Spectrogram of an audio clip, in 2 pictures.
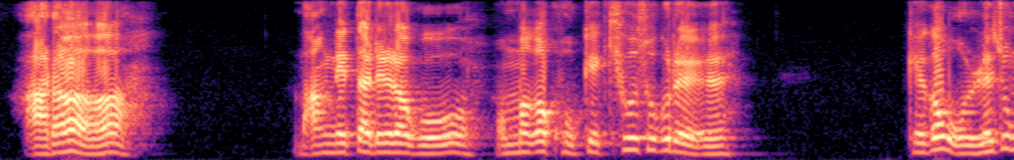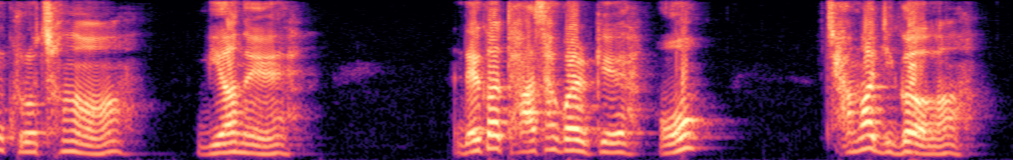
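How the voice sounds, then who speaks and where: A meek young husband, played by a man, pleads in a high, slow voice to smooth things over. His tone stays placating throughout this radio drama. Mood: pleading.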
